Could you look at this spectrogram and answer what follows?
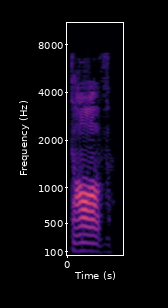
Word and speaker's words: dove: 카타콤에서 발견된 그 그리스도인들의 그 벽화에 나타난 어떤 그 모티프, 상징들이나 이런 것들 보시면 피커크, 공작새, 이건 도브 아니고요. dove.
